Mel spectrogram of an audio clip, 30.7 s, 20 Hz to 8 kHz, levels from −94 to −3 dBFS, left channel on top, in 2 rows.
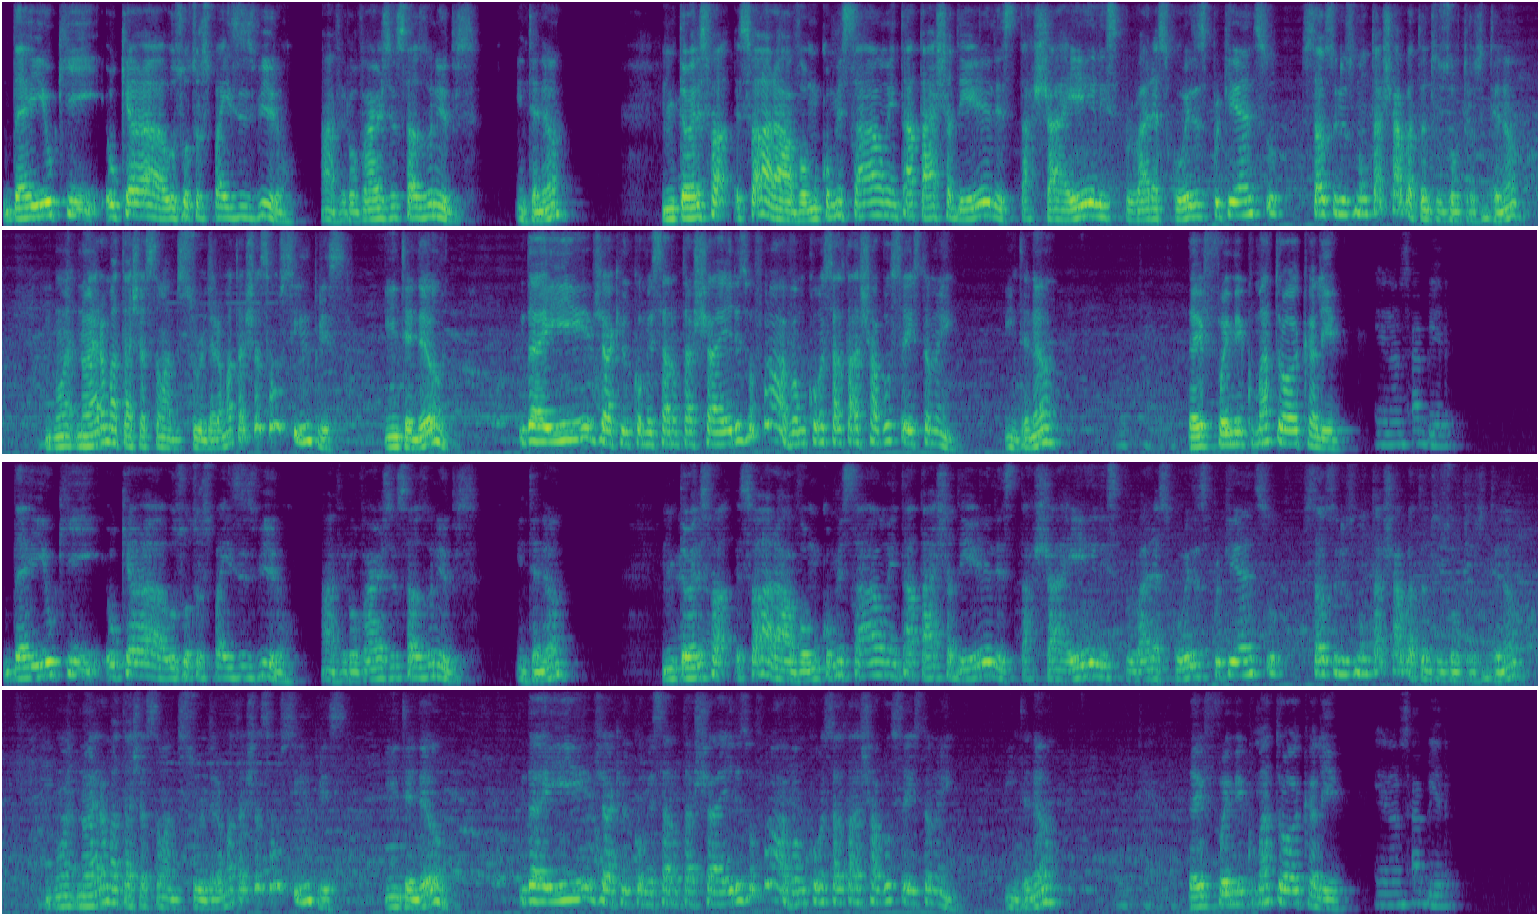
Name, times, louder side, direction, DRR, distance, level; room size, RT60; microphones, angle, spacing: voice 1, 0.0-2.9 3.2-4.7 5.1-5.6 6.6-15.2 15.8-18.8 19.2-19.8 20.5-24.9 25.4-25.9 27.2-28.7, left 4 dB, 65° left, 0.3 m, -27 dB
voice 2, 6.7-7.1 15.7-16.2 26.4-27.1 27.9-28.1 29.1-29.8, equal, 10° right, 2.1 m, -47 dB
sound 1, 10.1-27.9, left 1 dB, 20° left, 2.0 m, -49 dB
5.5 x 2.1 x 3.4 m
head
